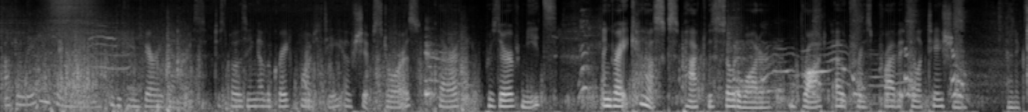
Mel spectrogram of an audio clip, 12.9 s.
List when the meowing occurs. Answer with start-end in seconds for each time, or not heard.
0.4-2.4, 5.3-5.9, 9.1-11.3.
